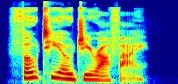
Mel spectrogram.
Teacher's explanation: For example, in the word photography, the stress falls on the second syllable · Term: word stress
